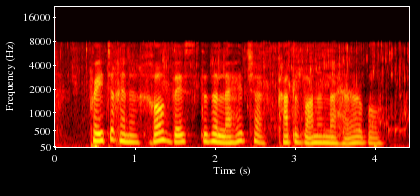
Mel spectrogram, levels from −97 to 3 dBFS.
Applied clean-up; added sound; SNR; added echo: none; Water; 17 dB; none.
